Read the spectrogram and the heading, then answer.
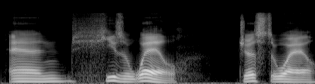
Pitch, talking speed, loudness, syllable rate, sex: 130 Hz, 135 wpm, -17 LUFS, 3.6 syllables/s, male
